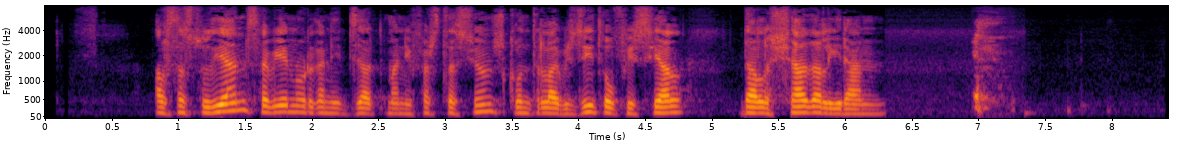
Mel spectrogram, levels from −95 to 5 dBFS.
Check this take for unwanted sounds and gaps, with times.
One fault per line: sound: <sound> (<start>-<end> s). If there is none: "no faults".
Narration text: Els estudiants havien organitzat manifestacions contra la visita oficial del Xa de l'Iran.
sound: cough (6.9-7.3 s)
